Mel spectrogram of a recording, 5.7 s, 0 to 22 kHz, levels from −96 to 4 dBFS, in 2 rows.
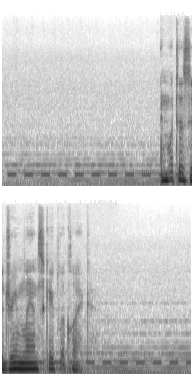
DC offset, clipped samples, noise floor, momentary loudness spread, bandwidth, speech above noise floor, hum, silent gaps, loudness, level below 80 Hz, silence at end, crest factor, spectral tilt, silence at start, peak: under 0.1%; under 0.1%; -37 dBFS; 25 LU; 12.5 kHz; 17 dB; none; none; -19 LUFS; -46 dBFS; 0 s; 18 dB; -7 dB/octave; 0.1 s; -6 dBFS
